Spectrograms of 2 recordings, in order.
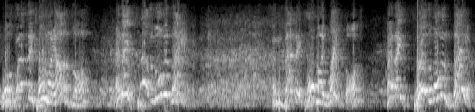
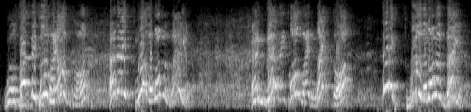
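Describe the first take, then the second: First: High, slow, hammed-up wail; wildly overacted lament, pitch soaring at the ends; hammed-up Scarecrow whining about his lost limbs; over-the-top Scarecrow. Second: High, slow, hammed-up wail; even bigger Scarecrow take. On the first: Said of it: "performance that's way over the top". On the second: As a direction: overact it further, pitch soaring. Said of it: "let him do another one".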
